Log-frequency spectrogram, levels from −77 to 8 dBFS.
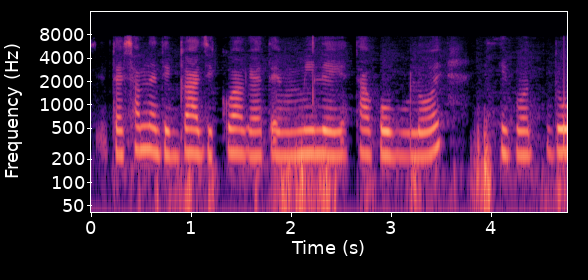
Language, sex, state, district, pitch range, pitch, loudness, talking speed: Chakma, male, Tripura, Unakoti, 230-245 Hz, 235 Hz, -17 LUFS, 140 wpm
